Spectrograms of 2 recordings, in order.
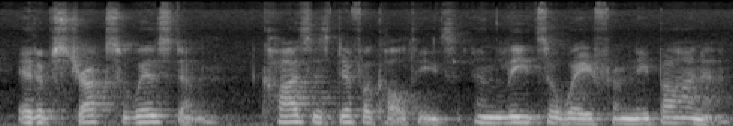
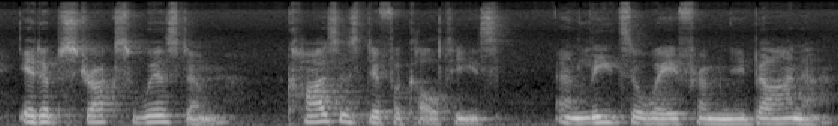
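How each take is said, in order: The two takes are said the same way.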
